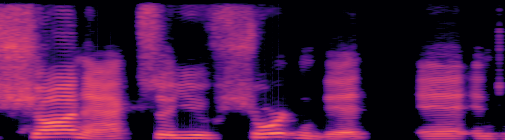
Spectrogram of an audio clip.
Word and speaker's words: Shoanak: name is like shonak is it sure it's sean ock that's how it's pronounced okay let me give you some advice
